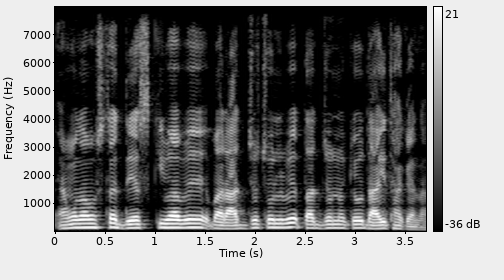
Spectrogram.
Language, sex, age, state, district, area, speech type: Bengali, male, 30-45, West Bengal, Howrah, urban, spontaneous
